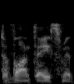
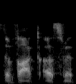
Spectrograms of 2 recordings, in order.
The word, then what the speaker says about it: DeVonta: It's not Devontae Smith. It's Devonta Smith at the end.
